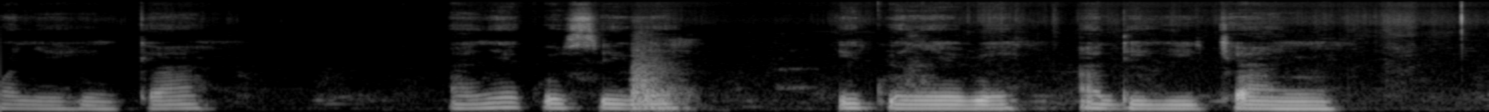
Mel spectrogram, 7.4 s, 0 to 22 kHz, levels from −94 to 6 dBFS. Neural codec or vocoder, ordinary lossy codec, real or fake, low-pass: none; none; real; none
